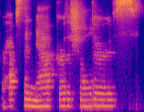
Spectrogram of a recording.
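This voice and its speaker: Female meditation guide, lower-pitched and very slow, gentle and soothing, in a roomy, echoing space. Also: monotone, slight background noise. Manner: gentle, unhurried, soothing instruction with long pauses. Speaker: yoga nidra meditation teacher.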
